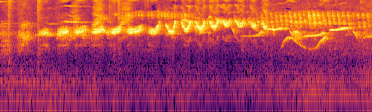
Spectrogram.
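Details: Chinese hwamei in moult sings a run of pulsing, wavering whistles that rise in pitch, then finishes with deep looping slurs.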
